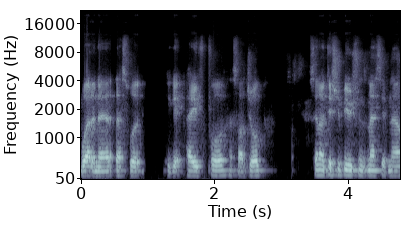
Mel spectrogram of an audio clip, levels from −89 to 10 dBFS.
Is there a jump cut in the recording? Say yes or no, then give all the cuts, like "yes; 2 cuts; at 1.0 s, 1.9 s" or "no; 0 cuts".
no; 0 cuts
